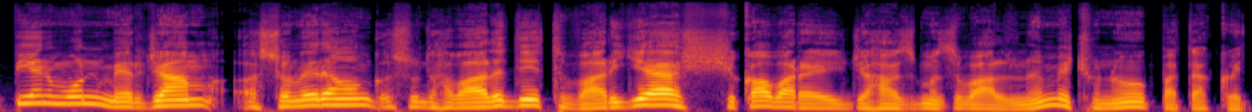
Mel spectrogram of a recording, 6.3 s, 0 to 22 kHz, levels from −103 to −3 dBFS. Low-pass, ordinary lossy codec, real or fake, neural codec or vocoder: 19.8 kHz; none; real; none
